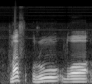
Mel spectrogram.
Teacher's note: را کو موٹا کرنا ہے، واو مدہ ہے 1 الف کے برابر کھینچنا ہے، صاد کو موٹا کرنا ہے، وقف کریں گے، 2 زبر کی تنوین کو الف سے تبدیل کریں گے۔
